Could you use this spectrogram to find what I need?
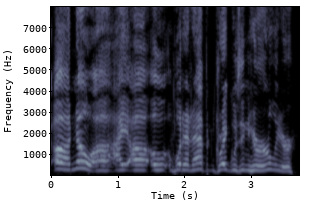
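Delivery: high flustered stammer; flustered excuse. Retold or imitated. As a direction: fumble an excuse, caught out. Girlfriend quoted making excuses.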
